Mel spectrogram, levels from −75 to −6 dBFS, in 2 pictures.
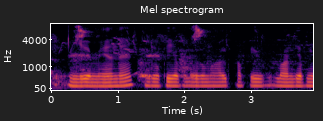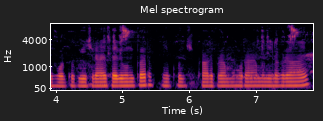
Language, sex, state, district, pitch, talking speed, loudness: Hindi, male, Bihar, East Champaran, 130 Hz, 190 wpm, -33 LUFS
